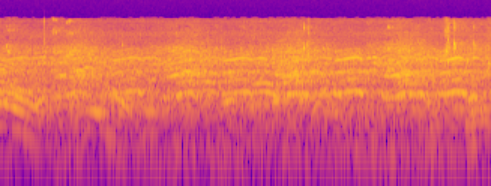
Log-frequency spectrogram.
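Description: Basketball game sounds: sneakers squeaking on a hardwood court in many short, overlapping squeaks that rise and fall in pitch, with a ball bouncing.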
